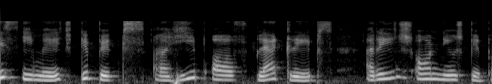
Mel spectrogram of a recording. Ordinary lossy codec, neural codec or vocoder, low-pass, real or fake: none; codec, 16 kHz, 4 kbps, FreqCodec, larger model; none; fake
